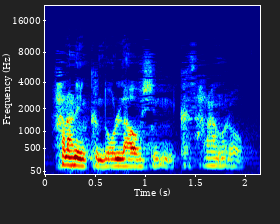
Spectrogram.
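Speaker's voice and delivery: usual speaking voice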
